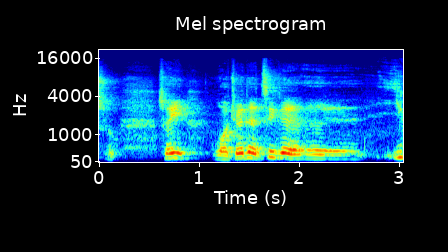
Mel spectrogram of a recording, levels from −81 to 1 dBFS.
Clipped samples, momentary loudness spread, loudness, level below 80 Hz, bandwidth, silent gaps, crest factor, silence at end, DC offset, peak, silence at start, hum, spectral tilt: under 0.1%; 18 LU; -19 LUFS; -78 dBFS; 14.5 kHz; none; 16 dB; 0 s; under 0.1%; -4 dBFS; 0 s; none; -4.5 dB/octave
